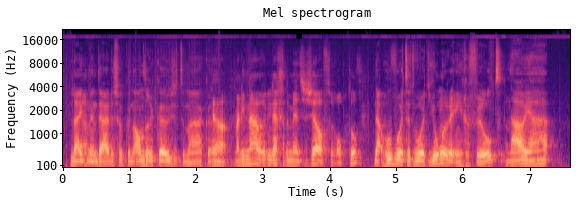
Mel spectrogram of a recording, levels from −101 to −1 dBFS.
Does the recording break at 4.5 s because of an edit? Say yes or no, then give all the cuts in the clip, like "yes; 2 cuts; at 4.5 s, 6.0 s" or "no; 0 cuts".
yes; 2 cuts; at 4.5 s, 6.6 s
